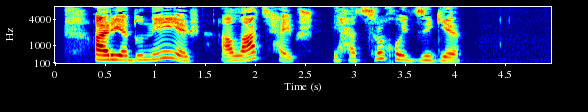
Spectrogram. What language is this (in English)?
Abkhazian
